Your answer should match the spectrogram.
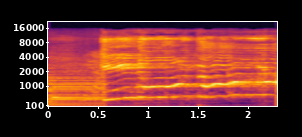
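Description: A woman singing live with a band: about half a second in her voice glides up into a long held note with vibrato, over a sustained chord from the band.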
